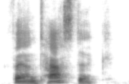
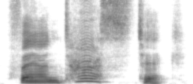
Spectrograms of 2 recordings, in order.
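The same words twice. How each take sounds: First: Said in the usual way. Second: "Fantastic" very slow, middle syllable stretched; slow, stressed middle syllable. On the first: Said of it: "slowly the first time". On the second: Shown as a demonstration. Teacher showing stress before the ik ending, slow demo. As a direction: break up "Fantastic" slowly, leaning on the second syllable. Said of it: "I'll say the word slowly the first time".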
